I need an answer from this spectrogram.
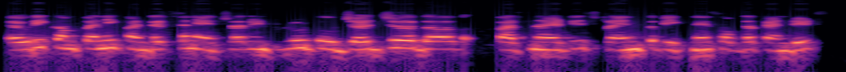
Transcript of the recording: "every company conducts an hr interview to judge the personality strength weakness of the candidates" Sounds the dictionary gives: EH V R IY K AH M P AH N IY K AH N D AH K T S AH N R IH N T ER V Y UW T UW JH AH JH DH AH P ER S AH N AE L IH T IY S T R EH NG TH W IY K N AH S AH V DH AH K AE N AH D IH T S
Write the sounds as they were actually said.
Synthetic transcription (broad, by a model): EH V R IY K AH M P AH N IY K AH N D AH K T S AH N R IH N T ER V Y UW T UW JH AH JH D AH P ER S AH N AE L IH T IY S T R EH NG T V IY K N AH S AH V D AH K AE N D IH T S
